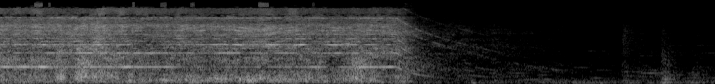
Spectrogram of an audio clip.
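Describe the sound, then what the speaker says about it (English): Air blower blowing water off a freshly rinsed car engine, a loud steady high-pitched whine and rush of air that cuts off after about four seconds, leaving near silence with faint clatter. "We're going to do a little, just a little blow off here."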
